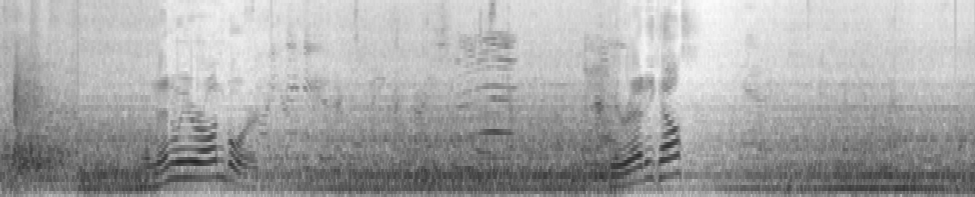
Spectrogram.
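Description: A boat engine hums low and steadily.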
